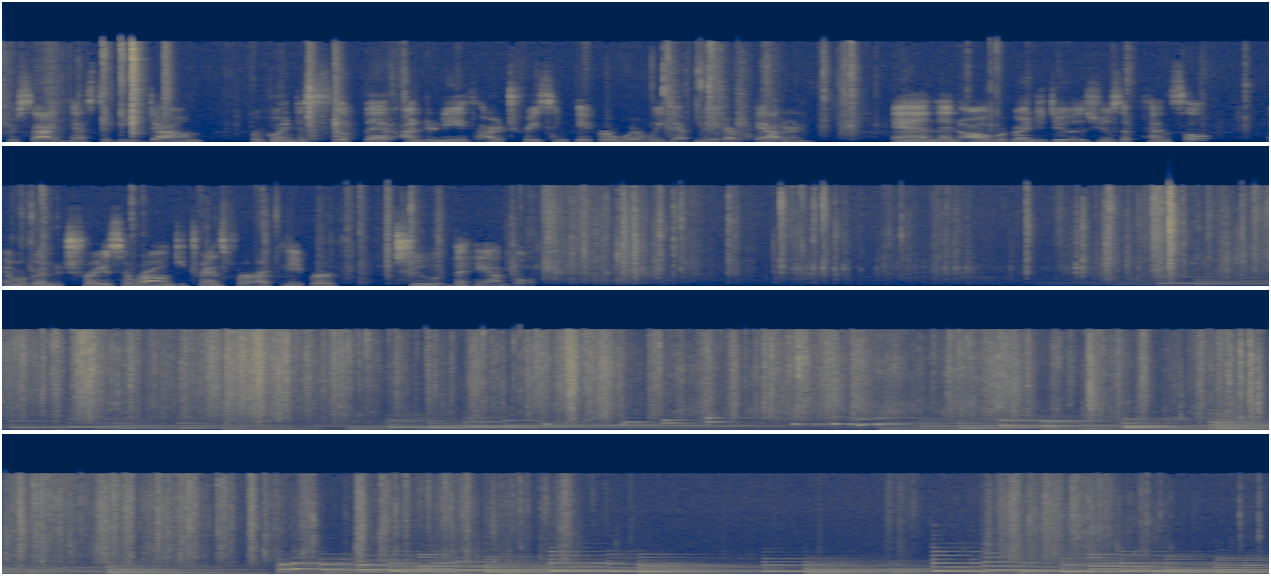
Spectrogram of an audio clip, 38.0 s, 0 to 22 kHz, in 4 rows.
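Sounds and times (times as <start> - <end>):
paper crinkling and rustling: 4.9 - 7.6, 11.4 - 33.9, 34.5 - 38.0
piano music: 17.2 - 38.0.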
